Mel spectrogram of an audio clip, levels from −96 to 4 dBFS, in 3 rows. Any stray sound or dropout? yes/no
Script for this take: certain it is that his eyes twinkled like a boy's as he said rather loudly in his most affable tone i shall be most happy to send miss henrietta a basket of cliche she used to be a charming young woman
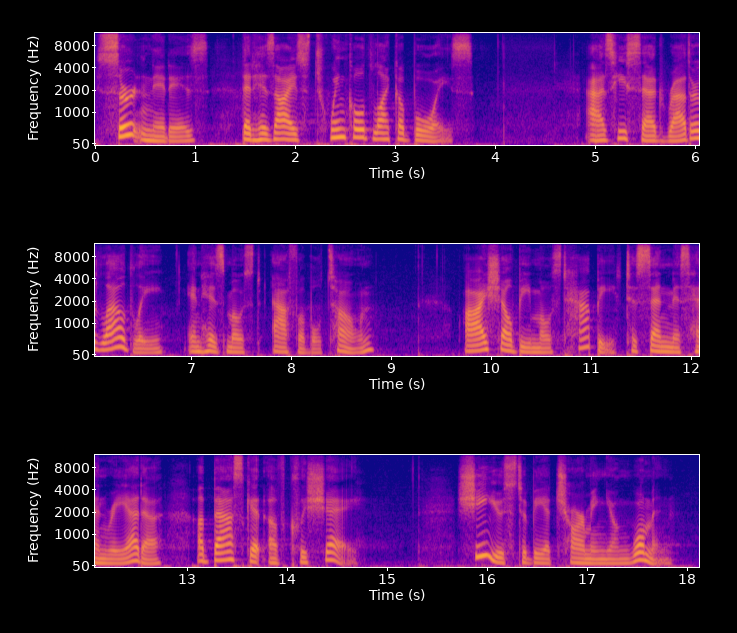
no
